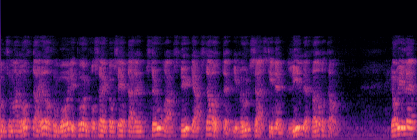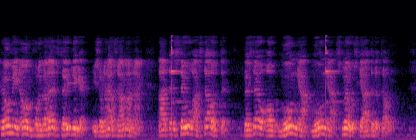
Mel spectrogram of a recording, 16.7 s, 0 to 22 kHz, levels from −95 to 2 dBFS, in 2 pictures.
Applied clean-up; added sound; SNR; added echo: none; Tap / Glass; 16 dB; reverberation time 0.2 s.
